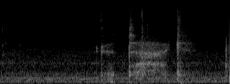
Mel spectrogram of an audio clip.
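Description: A short, quiet whisper, about a second in, over low room tone.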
